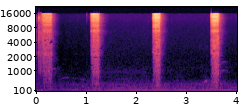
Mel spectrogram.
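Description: Four short, evenly spaced bursts of spray paint hiss out for a faux marble kitchen finish, each about a quarter second long, close and fairly loud over a faint steady hum.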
